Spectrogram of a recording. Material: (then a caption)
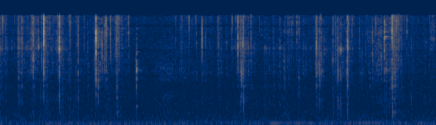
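Soap. A box-cutter blade shaves crumbly flakes from a solid cream-colored soap bar with pink edges, held in the fingers. The result is a quiet run of crisp, bright scraping and crackling, with sharp high clicks as flakes break away, over a faint low hum.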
